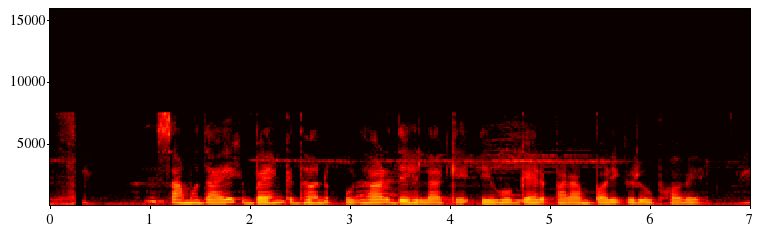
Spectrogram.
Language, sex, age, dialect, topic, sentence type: Bhojpuri, female, 25-30, Northern, banking, statement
